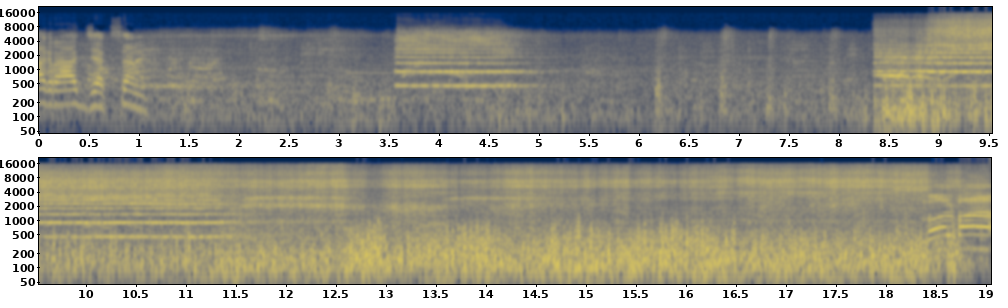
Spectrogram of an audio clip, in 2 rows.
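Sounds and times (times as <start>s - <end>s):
train rumbling and rattling: 0.0s - 19.0s
train horn: 3.6s - 5.2s, 8.4s - 12.2s
high squeals: 11.0s - 19.0s.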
